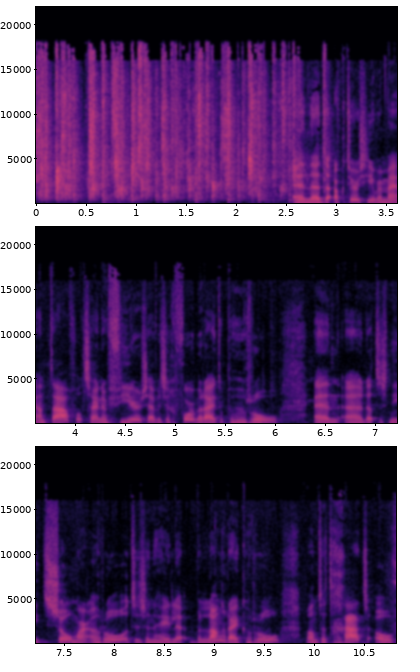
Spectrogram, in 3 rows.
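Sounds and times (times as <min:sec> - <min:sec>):
audience clapping for school student actors: 0:00.0 - 0:03.0
speech: 0:02.6 - 0:10.8.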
